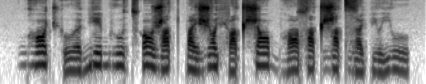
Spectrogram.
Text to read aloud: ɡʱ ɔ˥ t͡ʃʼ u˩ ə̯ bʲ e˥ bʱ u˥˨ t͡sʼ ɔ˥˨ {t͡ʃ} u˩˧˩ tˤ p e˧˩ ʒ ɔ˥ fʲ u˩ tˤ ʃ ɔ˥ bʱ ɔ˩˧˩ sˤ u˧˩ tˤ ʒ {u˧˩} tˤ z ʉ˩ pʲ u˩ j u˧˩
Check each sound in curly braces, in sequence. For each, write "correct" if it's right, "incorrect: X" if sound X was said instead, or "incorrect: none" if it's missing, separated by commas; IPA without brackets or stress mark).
incorrect: ʒ, incorrect: ʉ˧˩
